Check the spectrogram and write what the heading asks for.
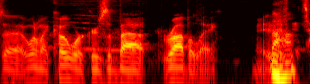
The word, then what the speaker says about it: Rabelais: I've been talking to this one of my coworkers about Rabelais. That's how you pronounce it, like the Gargantua and Pantagruel.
